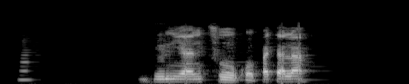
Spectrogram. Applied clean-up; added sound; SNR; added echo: neural mask model DeepFilterNet 3.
